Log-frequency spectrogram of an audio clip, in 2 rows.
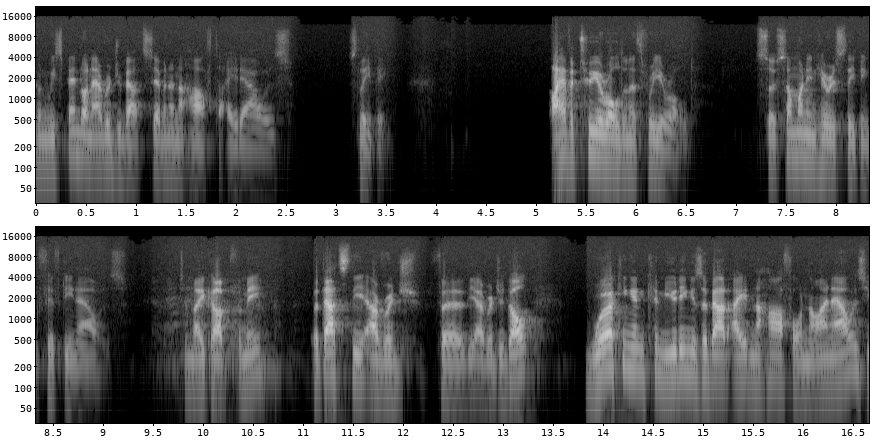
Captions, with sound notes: we spend on average about 7 1/2 to 8 hours sleeping. I have a two-year-old and a three-year-old, so someone in here is sleeping 15 hours (audience laughing) to make up for me. But that's the average for the average adult. Working and commuting is about 8 1/2 or 9 hours.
